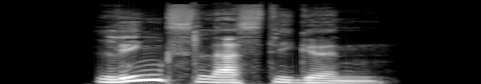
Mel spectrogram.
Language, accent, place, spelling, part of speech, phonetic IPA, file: German, Germany, Berlin, linkslastigen, adjective, [ˈlɪŋksˌlastɪɡn̩], De-linkslastigen.ogg
- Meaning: inflection of linkslastig: 1. strong genitive masculine/neuter singular 2. weak/mixed genitive/dative all-gender singular 3. strong/weak/mixed accusative masculine singular 4. strong dative plural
